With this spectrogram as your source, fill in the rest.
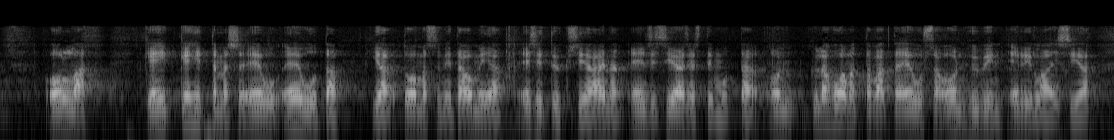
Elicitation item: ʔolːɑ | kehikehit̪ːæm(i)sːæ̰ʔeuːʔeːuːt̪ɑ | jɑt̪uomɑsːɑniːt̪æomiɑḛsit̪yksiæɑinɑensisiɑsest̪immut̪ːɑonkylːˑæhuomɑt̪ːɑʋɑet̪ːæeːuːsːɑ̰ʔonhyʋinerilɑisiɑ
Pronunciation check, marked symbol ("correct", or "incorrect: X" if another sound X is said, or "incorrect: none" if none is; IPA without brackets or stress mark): incorrect: æ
